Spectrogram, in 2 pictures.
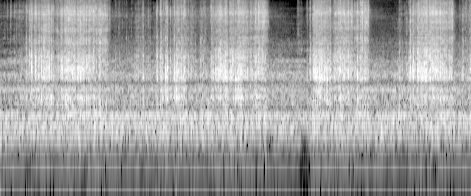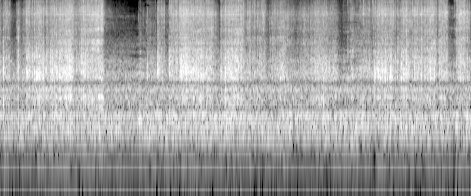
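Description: Long acrylic nails scratch and rub the glittery surface of a small, flat, blue-purple glitter-coated craft foam sheet held in both hands. The result is a bright, gritty, scratchy rasping with no low end, swelling and easing in repeated strokes with brief quieter gaps between them.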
